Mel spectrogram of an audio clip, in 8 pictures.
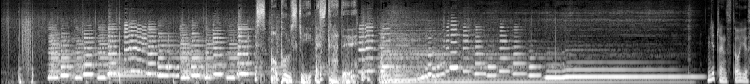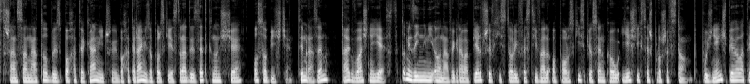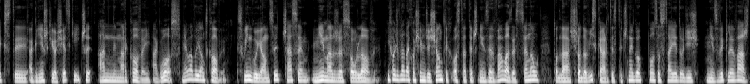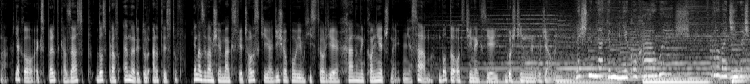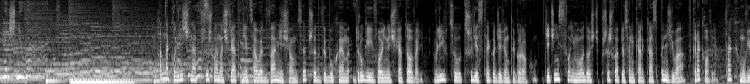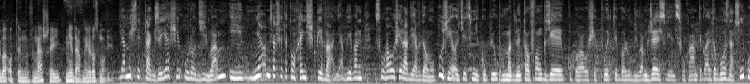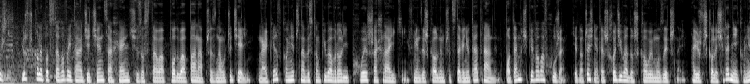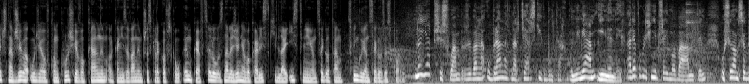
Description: A głos miała wyjątkowy – swingujący, czasem niemalże soulowy.
To odcinek o Hannie Koniecznej, która gościnnie sama w nim występuje.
